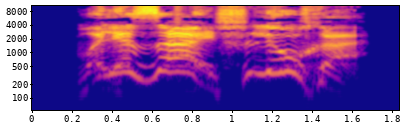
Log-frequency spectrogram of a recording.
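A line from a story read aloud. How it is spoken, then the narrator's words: Shout from outside. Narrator (Russian): крикнули снаружи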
